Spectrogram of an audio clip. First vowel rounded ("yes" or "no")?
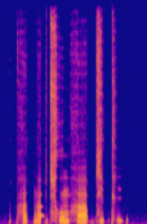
no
